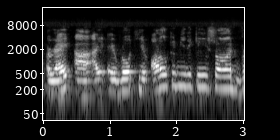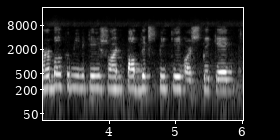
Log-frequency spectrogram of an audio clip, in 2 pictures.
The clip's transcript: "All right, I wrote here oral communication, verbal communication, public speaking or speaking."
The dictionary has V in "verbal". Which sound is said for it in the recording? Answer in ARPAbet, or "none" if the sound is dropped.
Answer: V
